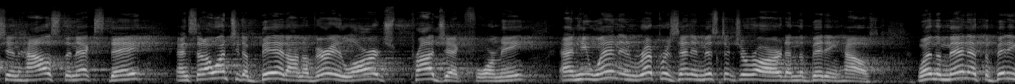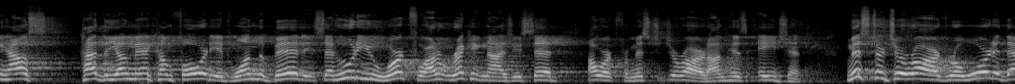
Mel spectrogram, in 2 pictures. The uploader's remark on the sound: during the Sunday Evening service on July 23, 2023, at North Valley Baptist Church in Santa Clara, California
